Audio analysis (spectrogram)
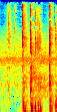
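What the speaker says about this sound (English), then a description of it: "I'm going to type in my text" Keystrokes on a computer keyboard while entering text for an Adobe Spark project, a short run of several quick, close clicks in an uneven rhythm with no voices.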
